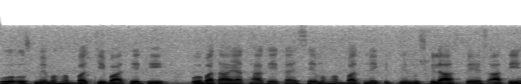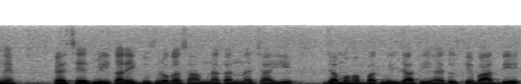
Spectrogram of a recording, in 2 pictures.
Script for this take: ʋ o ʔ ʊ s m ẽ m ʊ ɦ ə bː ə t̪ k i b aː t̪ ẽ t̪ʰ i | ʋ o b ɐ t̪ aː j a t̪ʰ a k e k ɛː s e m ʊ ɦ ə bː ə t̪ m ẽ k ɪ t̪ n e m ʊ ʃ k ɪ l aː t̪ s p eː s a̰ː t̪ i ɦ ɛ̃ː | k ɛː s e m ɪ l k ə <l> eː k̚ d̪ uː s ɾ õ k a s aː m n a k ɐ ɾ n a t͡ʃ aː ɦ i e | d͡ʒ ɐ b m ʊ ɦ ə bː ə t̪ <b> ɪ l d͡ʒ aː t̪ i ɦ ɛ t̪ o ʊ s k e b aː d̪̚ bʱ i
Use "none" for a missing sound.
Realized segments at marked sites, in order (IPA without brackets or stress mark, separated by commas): ɾ, m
